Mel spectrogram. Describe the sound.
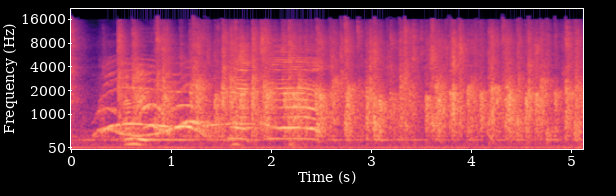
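Audience applause: dense, steady clapping fills the whole stretch at a fairly loud level, with a few high whooping or cheering voices rising over it near the start and a low steady hum underneath.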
